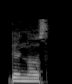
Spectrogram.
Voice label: "genoss", German; adjectives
